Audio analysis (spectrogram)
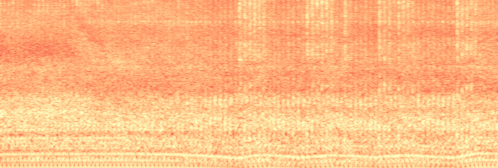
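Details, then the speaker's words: Toro Super Recycler mower on fresh ethanol-free fuel with Seafoam run through it: starts much better than before, but idle keeps sagging and climbing every second or so; still surging, dirty carburetor suspected. "She is starting up really well. A lot better than before, but what do we got? Still surging."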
